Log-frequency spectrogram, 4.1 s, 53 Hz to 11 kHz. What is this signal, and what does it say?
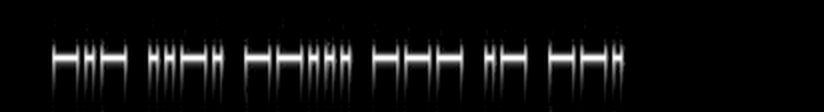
Morse code, heard as a keyed tone, about 32 wpm, 700 Hz. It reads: KF7OAG
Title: USA Call Signs - 6 Characters - 30wpm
